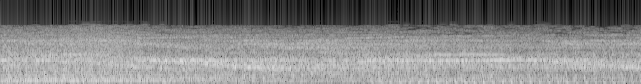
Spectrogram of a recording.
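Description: A wailing, siren-like tone over a steady, dense rumble of vehicle noise; the tone slides down in pitch about two seconds in and again near the end.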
